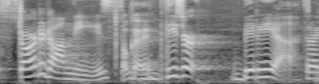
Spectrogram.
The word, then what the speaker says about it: birria: on these These are bira did I say it right yes you can say bira if you can't roll your tongue it's okay you you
